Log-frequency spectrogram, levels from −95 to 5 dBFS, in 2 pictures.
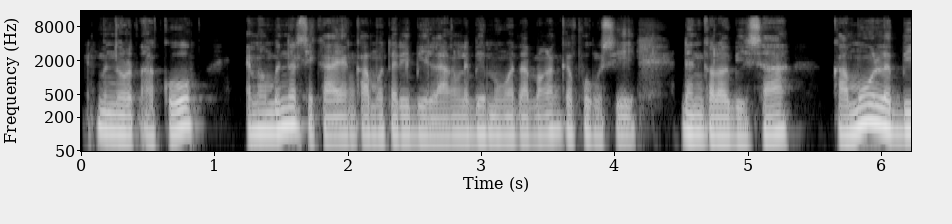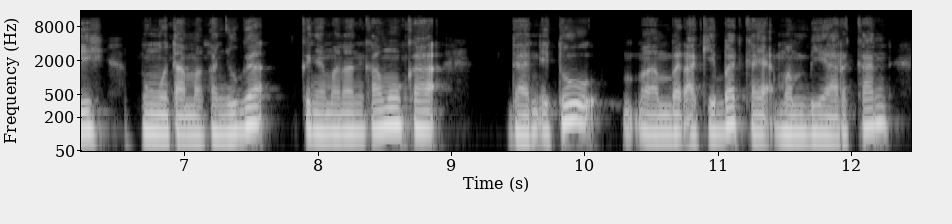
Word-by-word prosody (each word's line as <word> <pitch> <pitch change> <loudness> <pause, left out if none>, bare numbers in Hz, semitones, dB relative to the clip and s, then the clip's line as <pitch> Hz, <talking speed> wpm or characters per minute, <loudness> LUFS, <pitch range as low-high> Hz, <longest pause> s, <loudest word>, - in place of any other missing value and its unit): menurut 110 -2 +2
aku 135 +7 +1 0.2
emang 115 +1 +1
bener 135 +4 +6
sih 105 - -4
Kak, 100 -1 -2
yang 100 - -7
kamu 105 +1 -4
tadi 100 -1 -1
bilang 100 0 -3
lebih 105 +1 -2
mengutamakan 100 +2 -3
ke 115 - -4
fungsi, 100 -1 -5 0.3
dan 105 -2 +1
kalau 100 -2 +1
bisa 100 +5 -1 0.2
kamu 140 +7 +6
lebih 120 +1 +2 0.3
mengutamakan 110 -1 0
juga 145 +8 +2 0.2
kenyamanan 115 -2 0
kamu 135 +4 +3
Kak, 130 -3 0 0.5
dan 110 +3 -2
itu 160 +10 +3 0.2
mem 110 -3 -2
berakibat 115 +6 -1
kayak 110 -4 -4
membiarkan 110 +6 -1
110 Hz, 145 wpm, -22 LUFS, 105-125 Hz, 0.5 s, bener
